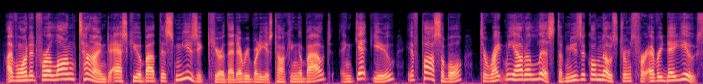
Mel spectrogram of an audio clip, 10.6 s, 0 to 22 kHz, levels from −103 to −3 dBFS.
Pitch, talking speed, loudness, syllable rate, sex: 170 Hz, 205 wpm, -18 LUFS, 5.6 syllables/s, male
